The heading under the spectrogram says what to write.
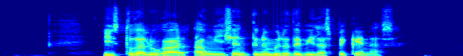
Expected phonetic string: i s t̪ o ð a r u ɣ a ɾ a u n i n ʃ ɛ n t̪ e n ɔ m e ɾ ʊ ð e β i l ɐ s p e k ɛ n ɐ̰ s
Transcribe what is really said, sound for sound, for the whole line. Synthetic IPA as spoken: i s t̪ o ð a l u ɣ a ɾ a u ŋ i n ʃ ɛ n t̪ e n u m e ɾ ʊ ð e β i l ɐ s p e k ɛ n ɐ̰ s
